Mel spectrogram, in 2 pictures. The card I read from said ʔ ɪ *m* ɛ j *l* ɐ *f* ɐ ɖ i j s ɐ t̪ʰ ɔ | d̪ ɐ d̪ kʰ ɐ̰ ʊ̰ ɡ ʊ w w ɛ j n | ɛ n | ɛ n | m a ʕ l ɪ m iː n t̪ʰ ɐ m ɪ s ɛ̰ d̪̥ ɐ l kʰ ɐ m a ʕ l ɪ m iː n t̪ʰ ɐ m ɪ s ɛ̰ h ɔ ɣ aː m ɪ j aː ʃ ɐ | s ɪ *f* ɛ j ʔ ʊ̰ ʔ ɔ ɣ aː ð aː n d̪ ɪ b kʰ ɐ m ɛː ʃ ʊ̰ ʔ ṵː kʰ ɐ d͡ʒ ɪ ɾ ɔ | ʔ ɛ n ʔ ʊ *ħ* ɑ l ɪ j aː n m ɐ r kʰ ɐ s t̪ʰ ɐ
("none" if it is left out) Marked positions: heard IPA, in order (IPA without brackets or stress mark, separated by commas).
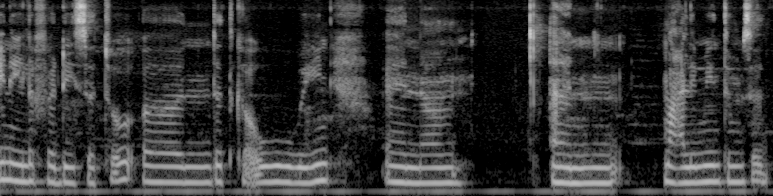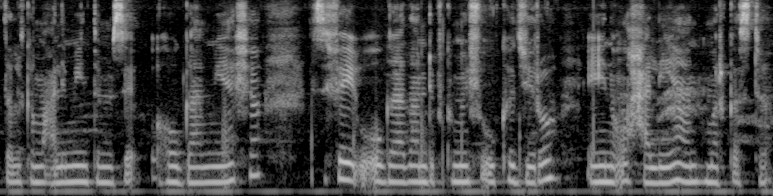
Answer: n, l, f, f, ħ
